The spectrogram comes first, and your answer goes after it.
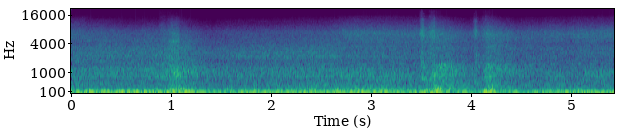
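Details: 1972 Chevelle big-block V8 idling just after starting with a newly installed mini torque starter; steady even low rumble, no misses, knocks or starter grind, running healthy.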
